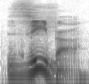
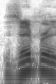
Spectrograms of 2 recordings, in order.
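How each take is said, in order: First: Zebra is said with an American pronunciation. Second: Zebra is said with a non-American pronunciation. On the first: "America is the only place that says zebra" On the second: "zebra is how everybody else says it, apart from America"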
